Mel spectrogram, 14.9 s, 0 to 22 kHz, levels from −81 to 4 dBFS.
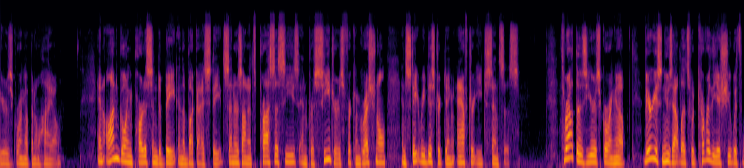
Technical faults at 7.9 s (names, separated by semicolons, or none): none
